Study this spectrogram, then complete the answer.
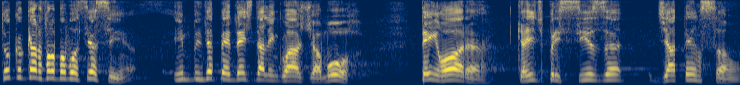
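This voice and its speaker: Fairly quick speech with lively intonation, very even loudness and long, frequent pauses. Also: man, high pitch for a man. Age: 60s. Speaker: guest preacher, mental health counselor. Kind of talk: sermon.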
